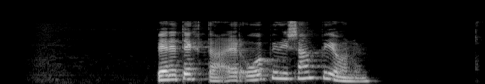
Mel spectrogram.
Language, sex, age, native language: Icelandic, female, 40-49, Icelandic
